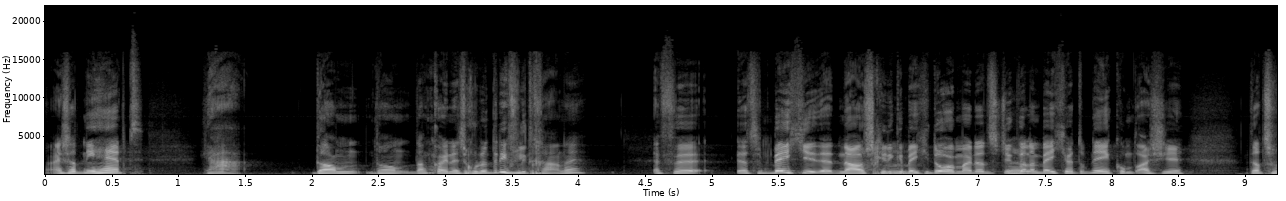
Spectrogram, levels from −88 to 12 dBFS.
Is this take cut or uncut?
uncut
